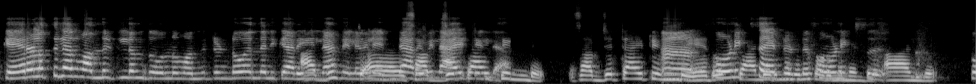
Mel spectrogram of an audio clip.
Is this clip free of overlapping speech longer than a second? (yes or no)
no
